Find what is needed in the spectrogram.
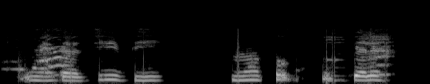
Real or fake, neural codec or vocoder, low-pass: fake; vocoder, 44.1 kHz, 128 mel bands, Pupu-Vocoder; 5.4 kHz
